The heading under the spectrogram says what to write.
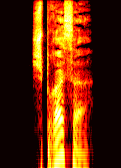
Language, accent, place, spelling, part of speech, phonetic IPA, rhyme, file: German, Germany, Berlin, sprösse, verb, [ˈʃpʁœsə], -œsə, De-sprösse.ogg
- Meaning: first/third-person singular subjunctive II of sprießen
